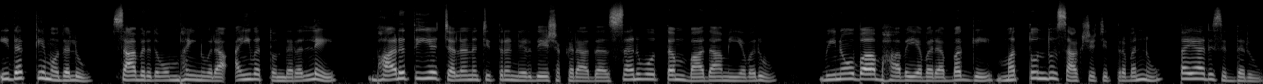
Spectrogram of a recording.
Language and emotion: Kannada, neutral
